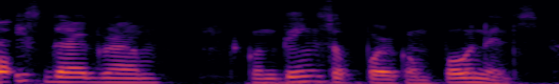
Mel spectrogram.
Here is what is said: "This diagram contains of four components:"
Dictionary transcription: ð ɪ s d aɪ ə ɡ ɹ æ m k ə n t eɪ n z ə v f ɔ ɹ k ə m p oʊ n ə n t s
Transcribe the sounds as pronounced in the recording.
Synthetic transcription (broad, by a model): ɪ s d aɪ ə ɡ ɹ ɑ m k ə n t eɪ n s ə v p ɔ ɹ k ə m p oʊ n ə n t s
